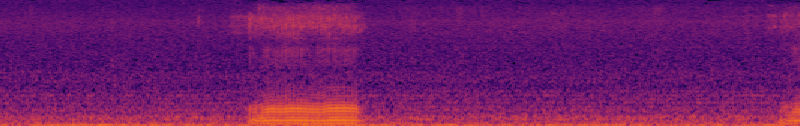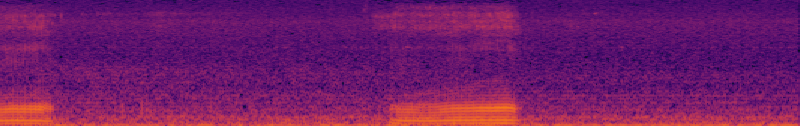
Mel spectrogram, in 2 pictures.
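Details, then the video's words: French bulldog snoring while asleep indoors: three loud, rasping, harmonic snores, each about a second long with a hissing edge, spaced roughly three seconds apart over a quiet background. "French bulldog snoring"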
